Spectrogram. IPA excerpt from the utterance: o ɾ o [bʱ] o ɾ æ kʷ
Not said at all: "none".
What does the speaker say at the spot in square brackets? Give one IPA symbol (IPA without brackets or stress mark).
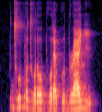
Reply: bʱ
